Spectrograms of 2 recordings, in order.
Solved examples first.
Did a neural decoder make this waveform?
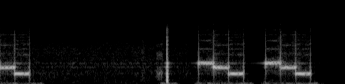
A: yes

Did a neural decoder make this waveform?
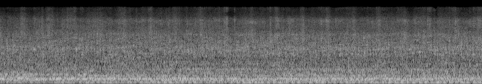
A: yes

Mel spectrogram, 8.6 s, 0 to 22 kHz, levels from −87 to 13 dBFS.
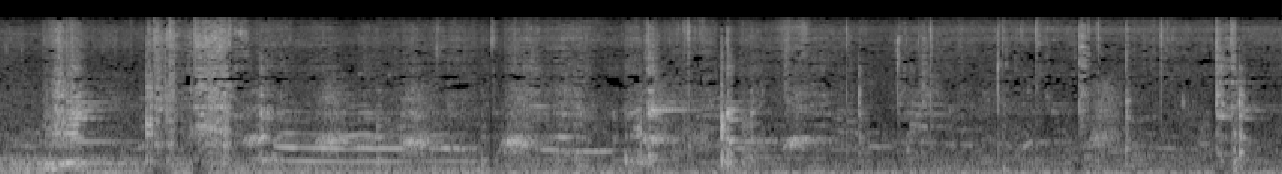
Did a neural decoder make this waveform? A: no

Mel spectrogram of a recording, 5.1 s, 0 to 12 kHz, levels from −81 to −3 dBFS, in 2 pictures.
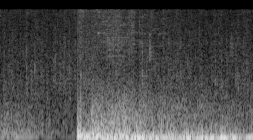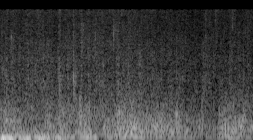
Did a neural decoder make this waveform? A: no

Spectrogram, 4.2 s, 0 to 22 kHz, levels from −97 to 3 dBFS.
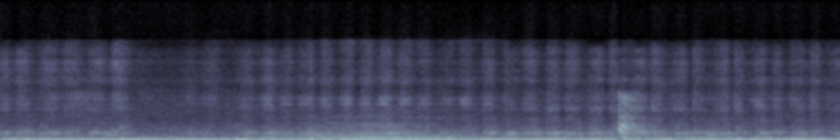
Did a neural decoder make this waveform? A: yes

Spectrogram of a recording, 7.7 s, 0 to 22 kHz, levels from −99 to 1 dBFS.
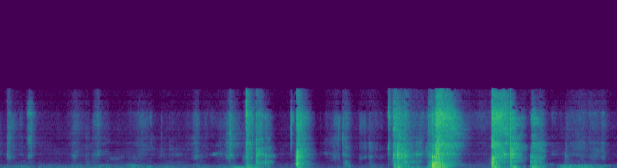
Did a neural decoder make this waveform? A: yes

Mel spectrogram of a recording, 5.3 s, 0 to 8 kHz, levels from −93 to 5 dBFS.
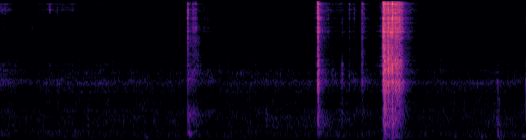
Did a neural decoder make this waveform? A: yes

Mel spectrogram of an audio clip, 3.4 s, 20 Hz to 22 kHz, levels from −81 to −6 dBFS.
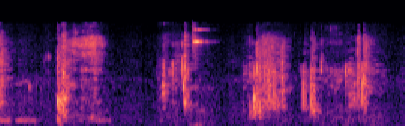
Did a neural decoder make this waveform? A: no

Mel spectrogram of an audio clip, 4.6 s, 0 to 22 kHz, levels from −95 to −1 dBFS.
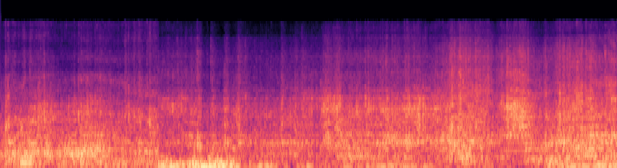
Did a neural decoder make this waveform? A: no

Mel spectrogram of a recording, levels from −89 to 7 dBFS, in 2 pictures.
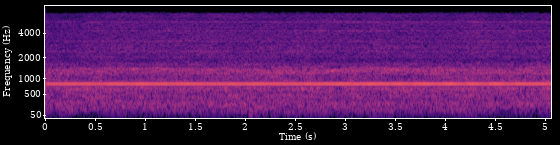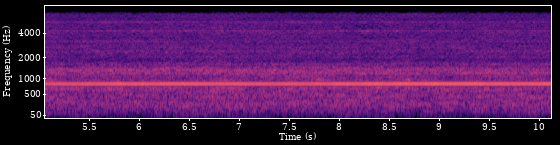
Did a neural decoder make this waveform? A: yes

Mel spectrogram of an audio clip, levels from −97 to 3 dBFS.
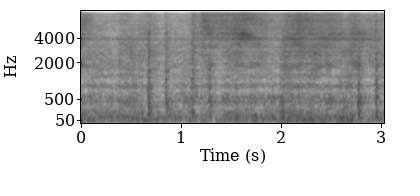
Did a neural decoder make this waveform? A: yes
